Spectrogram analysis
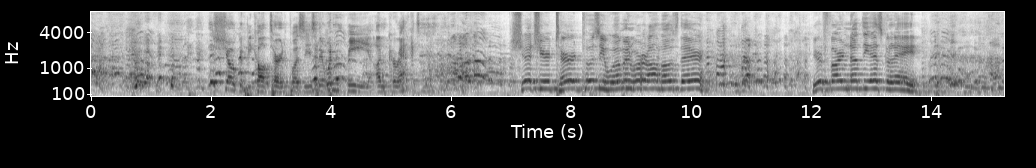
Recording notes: Live from Hollywood. Recorded live at Third Wheel Comedy in Hollywood, CA.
